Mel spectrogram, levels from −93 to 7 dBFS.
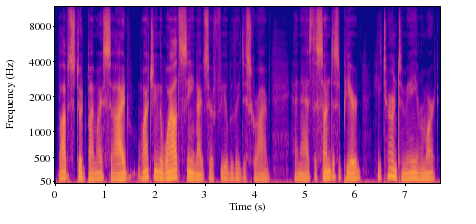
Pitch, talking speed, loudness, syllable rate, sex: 105 Hz, 195 wpm, -21 LUFS, 5.2 syllables/s, male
